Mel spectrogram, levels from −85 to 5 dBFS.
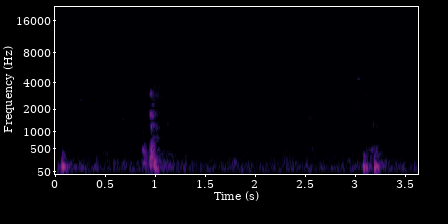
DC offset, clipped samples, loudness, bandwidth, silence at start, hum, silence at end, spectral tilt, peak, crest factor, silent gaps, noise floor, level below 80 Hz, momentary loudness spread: under 0.1%; under 0.1%; -60 LUFS; 16.5 kHz; 0.05 s; none; 0 s; -6.5 dB/octave; -38 dBFS; 24 dB; none; -78 dBFS; -80 dBFS; 10 LU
